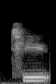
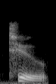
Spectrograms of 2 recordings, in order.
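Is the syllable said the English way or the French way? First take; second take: French; English. First: The syllable is said with a French vowel. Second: The syllable is said with an English vowel. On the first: The speaker calls it right. "the French pronunciation of tu and q" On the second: The speaker calls it wrong. "if I'm tonguing in a traditional way"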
